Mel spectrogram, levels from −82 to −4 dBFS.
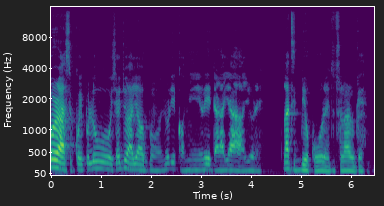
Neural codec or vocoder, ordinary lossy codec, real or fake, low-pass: none; none; real; 14.4 kHz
